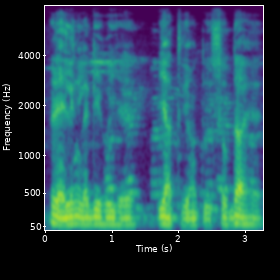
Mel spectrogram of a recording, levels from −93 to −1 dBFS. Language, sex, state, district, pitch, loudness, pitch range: Hindi, male, Rajasthan, Jaipur, 85 Hz, -18 LUFS, 80-90 Hz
